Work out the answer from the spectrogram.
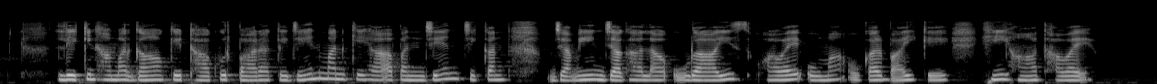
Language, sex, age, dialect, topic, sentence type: Chhattisgarhi, female, 18-24, Eastern, banking, statement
